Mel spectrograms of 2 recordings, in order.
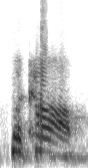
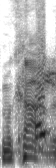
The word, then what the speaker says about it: macabre: Macabre. Yes, macabre. Like, when you read the word macabre, it doesn't look anything like the way it sounds.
